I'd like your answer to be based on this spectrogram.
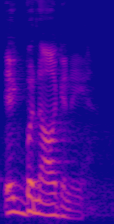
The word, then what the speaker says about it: Igbinoghene: But as the Auburn corner, what do you, Noah Igbinoghene. – Igben, and I know his parents are both incredible athletes as well, and his story is great.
